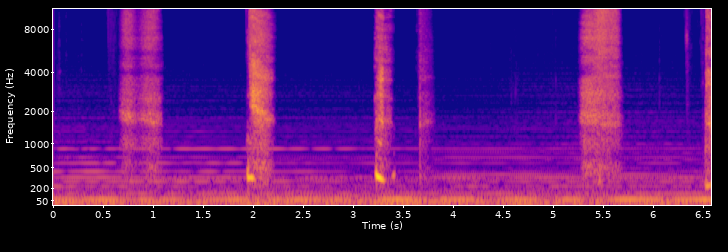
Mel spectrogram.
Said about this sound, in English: Oh, and now I'm crying like a silly fool.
